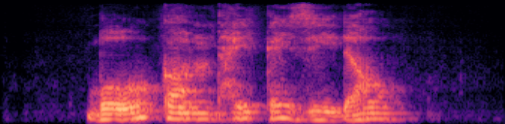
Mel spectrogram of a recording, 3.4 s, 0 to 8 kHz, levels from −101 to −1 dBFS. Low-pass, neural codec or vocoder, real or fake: 7.2 kHz; codec, 16 kHz, 16 kbps, FunCodec, trained on Chinese and English, 50 frames a second; fake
